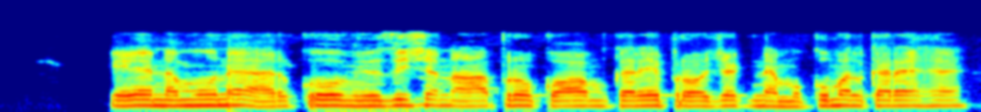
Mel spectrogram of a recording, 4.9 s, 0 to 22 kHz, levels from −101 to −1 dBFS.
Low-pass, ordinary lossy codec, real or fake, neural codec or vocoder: 7.2 kHz; Opus, 24 kbps; fake; codec, 16 kHz, 16 kbps, FreqCodec, larger model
